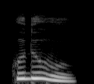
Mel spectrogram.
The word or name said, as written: ಕದವೆ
